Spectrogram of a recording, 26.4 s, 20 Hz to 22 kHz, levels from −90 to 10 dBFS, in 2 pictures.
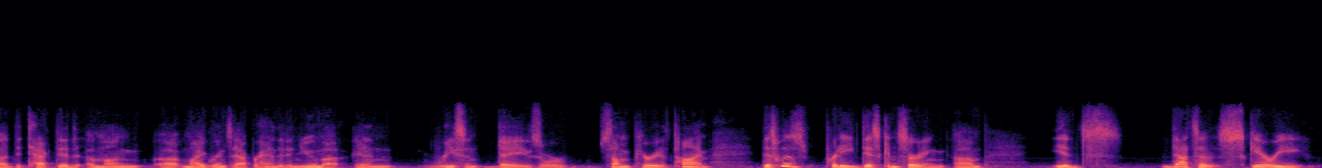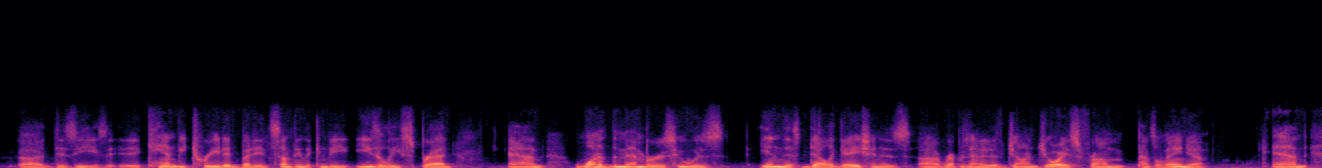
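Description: No faults can be heard anywhere in this recording.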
